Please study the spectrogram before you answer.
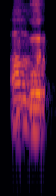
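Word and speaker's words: Ohtli: Otley Award.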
